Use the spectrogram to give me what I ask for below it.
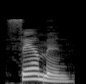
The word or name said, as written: sammon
